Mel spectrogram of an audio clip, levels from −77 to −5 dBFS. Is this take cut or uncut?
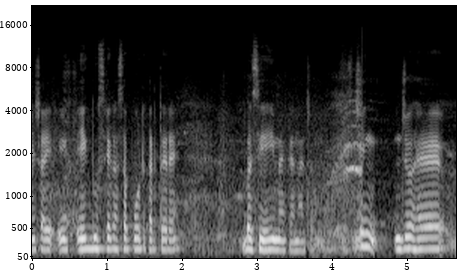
cut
